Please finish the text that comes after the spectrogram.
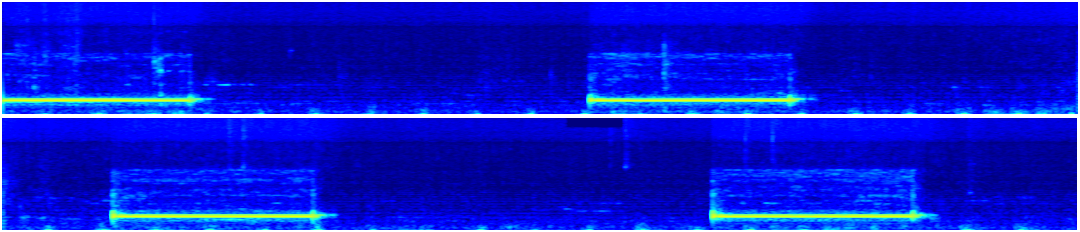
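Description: A phone call's ringback tone sounds four times, each steady burst lasting about two seconds with roughly four seconds of quiet between, loud and close with no voices.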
